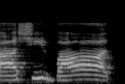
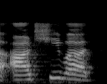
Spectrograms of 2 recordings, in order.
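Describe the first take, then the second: First: आशीर्वाद slowly, r right before "vaad"; correct r placement. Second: आशीर्वाद as "aarshivad", r before the sh; mispronounced आशीर्वाद. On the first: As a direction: draw out आशीर्वाद as "aa-shir-vaad". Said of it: "वा से पहले बोला जा रहा है". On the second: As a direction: move the r forward in आशीर्वाद: "aar-shi-vad". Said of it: "ये गलत हो जाएगा". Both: Shown as a demonstration.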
